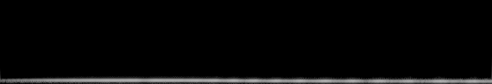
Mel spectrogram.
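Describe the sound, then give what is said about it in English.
A single deep, steady underwater moan from a Rice's whale, a low tonal drone that slowly sinks in pitch and holds for the full five seconds without a break. “The whales can moan like that for a minute without stopping.”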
